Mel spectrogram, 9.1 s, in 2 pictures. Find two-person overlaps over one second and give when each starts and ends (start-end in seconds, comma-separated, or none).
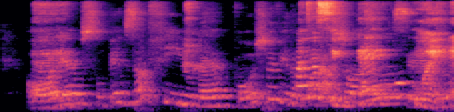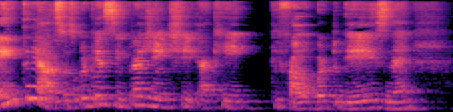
2.9-4.6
